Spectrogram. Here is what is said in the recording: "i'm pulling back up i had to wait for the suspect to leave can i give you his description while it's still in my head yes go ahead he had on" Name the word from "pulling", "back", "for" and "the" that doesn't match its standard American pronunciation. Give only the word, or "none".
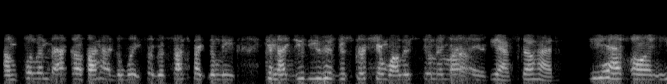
pulling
